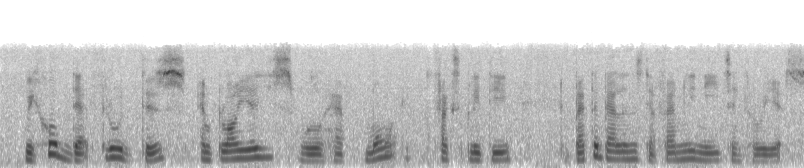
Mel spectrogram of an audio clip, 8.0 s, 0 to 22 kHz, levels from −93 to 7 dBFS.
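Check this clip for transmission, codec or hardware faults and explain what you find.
One fault shows up, right at the start. From 0.11 to 0.23 s the room background, about 25 dB below the loud parts, is replaced for roughly 120 ms by comfort noise in place of the background. It is steady, featureless hiss about 1 dB quieter than the real room sound. The likely cause is Opus discontinuous transmission: the sender's voice detector judged the pause silent and stopped sending, and the receiver synthesised shaped noise until real audio resumed.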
